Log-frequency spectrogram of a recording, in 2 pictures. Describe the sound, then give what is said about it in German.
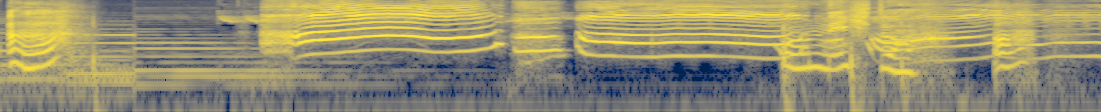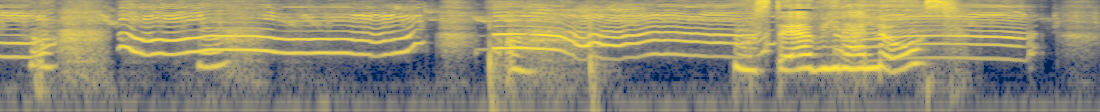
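High, wavering cries and whimpers from a small creature, loud, rising and falling in long wailing bursts with brief breaks, continuing throughout. “Hör schon auf zu weinen,”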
